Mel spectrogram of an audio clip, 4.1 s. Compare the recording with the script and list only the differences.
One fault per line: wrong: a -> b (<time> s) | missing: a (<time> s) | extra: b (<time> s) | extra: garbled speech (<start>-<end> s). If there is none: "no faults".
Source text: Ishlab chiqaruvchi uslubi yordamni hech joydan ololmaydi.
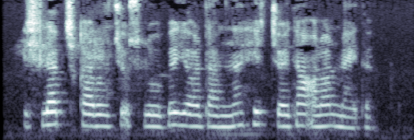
no faults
